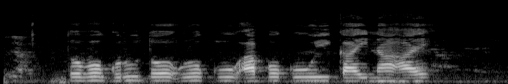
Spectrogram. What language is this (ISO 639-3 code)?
ggg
